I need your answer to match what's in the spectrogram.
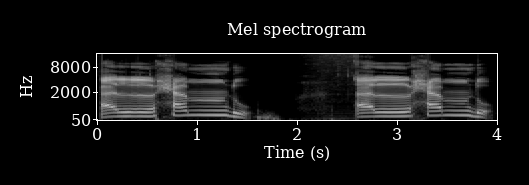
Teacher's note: pastikan dia keluar dari bagian tengah tenggorokan dan berbisik karakteristik nafasnya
